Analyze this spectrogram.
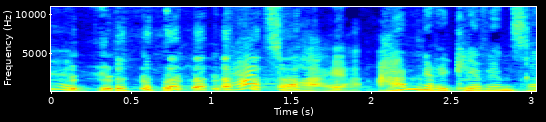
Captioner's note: laughter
